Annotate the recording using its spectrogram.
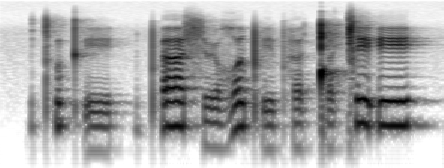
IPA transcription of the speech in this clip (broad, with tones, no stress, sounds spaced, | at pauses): tʼ ʊ˥ kʼ e˩ | pʼ ɐ˥ s ø˩ ʁʷ i˥ pʼ e˩ pʰ ɐ˩ ǃ ɐ˩ ǀ e˥ ʔ e˥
